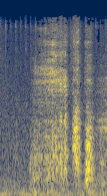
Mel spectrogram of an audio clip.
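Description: The latex coating being scratched off a paper scratch-off lottery ticket, with short rasping strokes. The strokes begin about half a second in, and the two loudest come near the end.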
